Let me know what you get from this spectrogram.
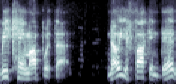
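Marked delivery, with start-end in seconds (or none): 1.4-2.4 defensive, aggressive, much higher pitch. Rebutting a claim they disagree with, the speaker gets defensive and aggressive. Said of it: "I'm getting a little defensive and aggressive".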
